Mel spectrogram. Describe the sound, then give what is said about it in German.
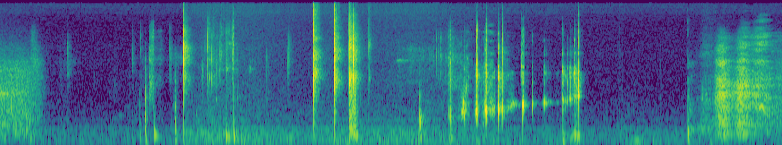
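Opening a Wolwig bottle: a run of sharp, irregular clicks and crackling crunches, followed by a short breathy hiss at the very end. “So, jetzt nochmal hier ein Öffnen der Wolwig-Flasche.”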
